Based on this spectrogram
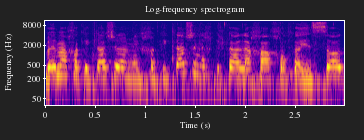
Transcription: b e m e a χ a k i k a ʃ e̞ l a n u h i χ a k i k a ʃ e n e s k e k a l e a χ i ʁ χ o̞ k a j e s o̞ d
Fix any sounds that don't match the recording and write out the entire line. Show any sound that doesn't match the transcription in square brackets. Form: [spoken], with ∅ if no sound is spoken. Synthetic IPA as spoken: b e m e a χ a k i k a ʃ e̞ l a n u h i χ a k i k a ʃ e n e [χ] k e k a l e a χ [a] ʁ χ o̞ k a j e s o̞ d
